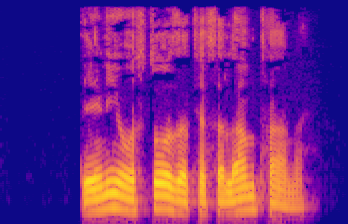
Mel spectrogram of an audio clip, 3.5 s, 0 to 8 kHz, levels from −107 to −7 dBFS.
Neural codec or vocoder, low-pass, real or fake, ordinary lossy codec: none; 7.2 kHz; real; MP3, 48 kbps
